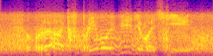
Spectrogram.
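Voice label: Russian enemy detected mood high, speech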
